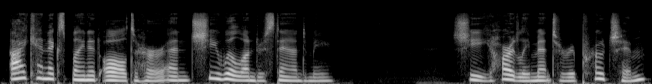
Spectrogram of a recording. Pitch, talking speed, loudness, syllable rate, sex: 195 Hz, 165 wpm, -17 LUFS, 4.5 syllables/s, female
